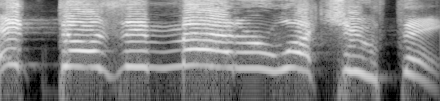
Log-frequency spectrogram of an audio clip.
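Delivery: high-pitched yell at full volume. Asked for thoughts to finish the conversation, offer a quick The Rock impression to Felix Sharp. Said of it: "That's what The Rock would say to you".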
